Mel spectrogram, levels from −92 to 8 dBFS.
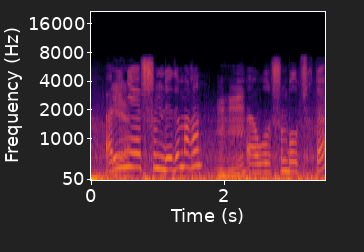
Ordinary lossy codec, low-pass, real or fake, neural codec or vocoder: none; 7.2 kHz; real; none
